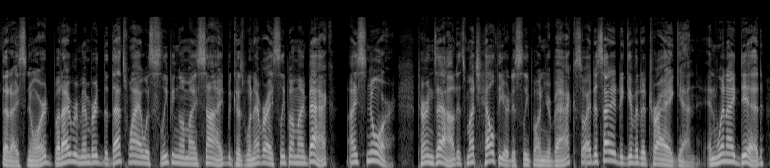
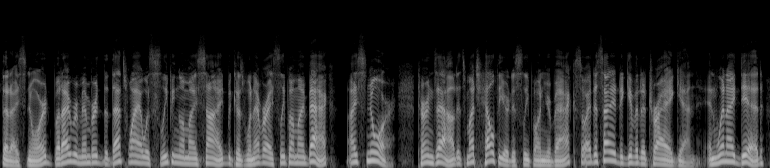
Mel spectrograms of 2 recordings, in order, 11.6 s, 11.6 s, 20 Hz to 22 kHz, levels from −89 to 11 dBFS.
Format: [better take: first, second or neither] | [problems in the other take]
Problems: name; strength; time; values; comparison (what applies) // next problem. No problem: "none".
first | muffled; very; fading above 3 kHz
